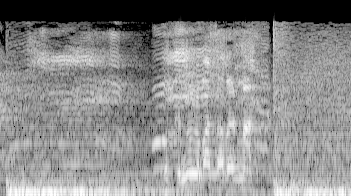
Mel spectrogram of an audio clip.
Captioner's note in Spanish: Llanto del bebé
